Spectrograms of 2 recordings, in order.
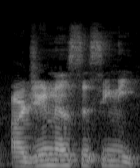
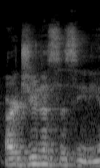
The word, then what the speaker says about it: Arjuna Susini: Let's again talk about, please remind me of this name, how you pronounced it. Arjuna Susini. Yeah, Arjuna Susini.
